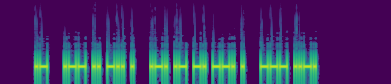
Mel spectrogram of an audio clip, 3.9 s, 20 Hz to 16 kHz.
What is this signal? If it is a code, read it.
Morse code, heard as a keyed tone, about 50 wpm, 700 Hz. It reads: A WIDE RANGE OF
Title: Sets of 4 Words 50wpm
